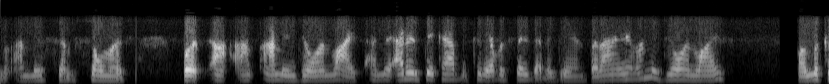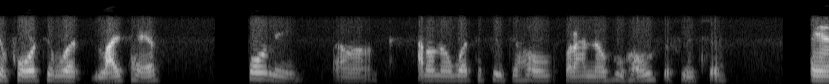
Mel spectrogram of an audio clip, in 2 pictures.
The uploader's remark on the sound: 100 Pounders Phone Meeting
